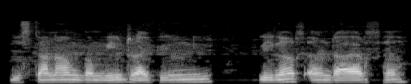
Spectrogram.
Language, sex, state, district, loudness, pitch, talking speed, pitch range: Hindi, male, Uttar Pradesh, Gorakhpur, -18 LUFS, 105 Hz, 130 wpm, 105-110 Hz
